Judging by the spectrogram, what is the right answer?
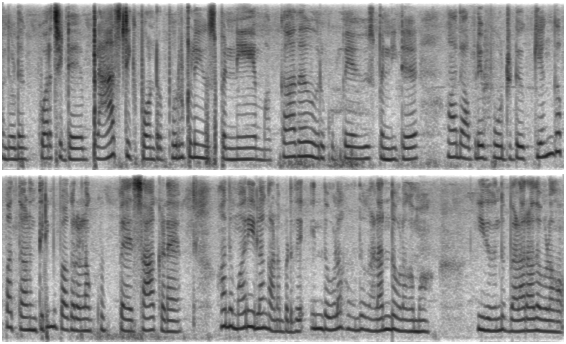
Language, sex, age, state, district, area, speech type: Tamil, female, 18-30, Tamil Nadu, Kallakurichi, urban, spontaneous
